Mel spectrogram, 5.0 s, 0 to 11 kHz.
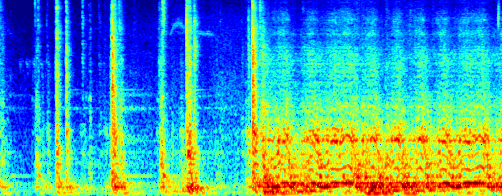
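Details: Ford Capri 3.0L V6 race car replica stored 20 years, fuel primed, manual choke, weak battery: starter whirs in short stabs then a longer crank that never fires; no-start from no spark, later traced to dirty ignition points.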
